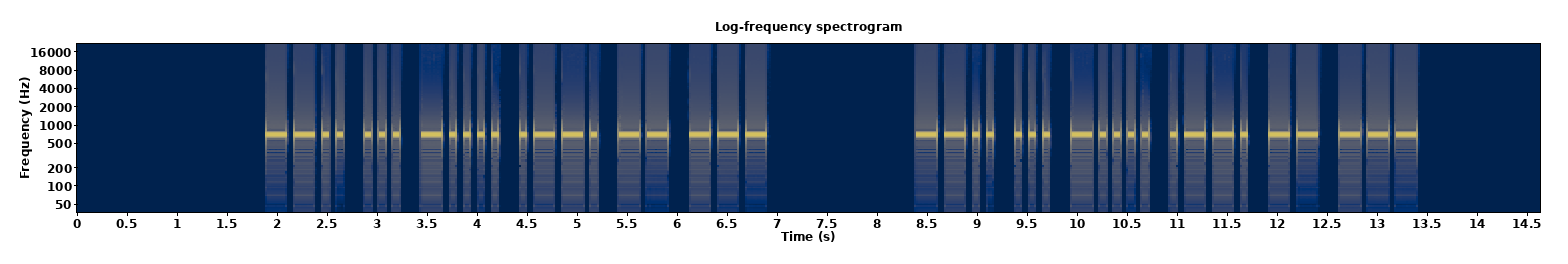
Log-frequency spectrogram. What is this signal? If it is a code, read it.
Morse code, heard as a keyed tone, about 17 wpm, 700 Hz. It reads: ZS6PMO ZS6PMO
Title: DXCC-100 Call Signs - 6 Characters - Repeated 2x - 17wpm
